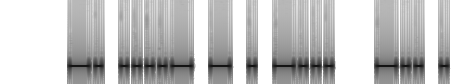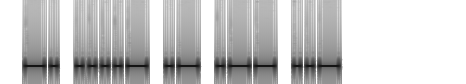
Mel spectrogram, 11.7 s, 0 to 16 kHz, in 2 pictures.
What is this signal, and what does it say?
Morse code, heard as a keyed tone, about 15 wpm, 700 Hz. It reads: N4TEB DE N4AWU
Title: USA Callsign DE Callsign - 5 Characters - 15wpm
